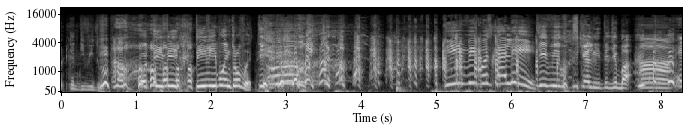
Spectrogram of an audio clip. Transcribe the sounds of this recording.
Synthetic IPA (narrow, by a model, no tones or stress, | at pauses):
t̪̚kant̪ivit̪uot̪iit̪ivipoint̪ɾovət̪̚t̪ivion | t̪ivipəskalit̪iviposkalit̪əd͡ʒəbaʔ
